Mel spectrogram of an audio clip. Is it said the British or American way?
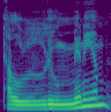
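British. It is said the British way, five syllables.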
